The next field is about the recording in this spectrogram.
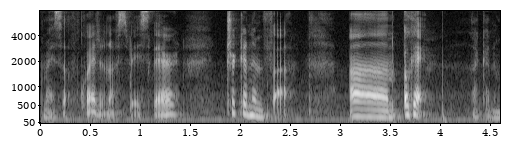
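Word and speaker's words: Trichonympha: inside of the termite's gut which is called trica nympha it's spelled t-r-i -c-h-o-n-y-m p h a i didn't give myself quite enough space there trichon infa um okay I'm not going to move that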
